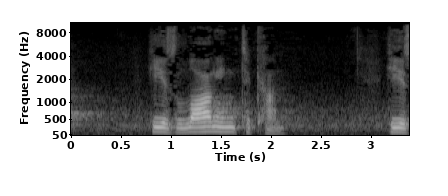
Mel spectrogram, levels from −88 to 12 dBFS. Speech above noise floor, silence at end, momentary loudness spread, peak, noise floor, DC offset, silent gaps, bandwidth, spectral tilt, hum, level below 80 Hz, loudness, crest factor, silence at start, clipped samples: 30 dB; 0 s; 19 LU; -6 dBFS; -53 dBFS; under 0.1%; none; 10 kHz; -6.5 dB/octave; none; -70 dBFS; -24 LUFS; 20 dB; 0 s; under 0.1%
